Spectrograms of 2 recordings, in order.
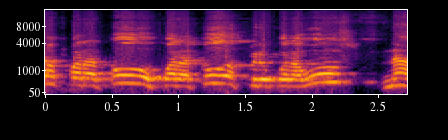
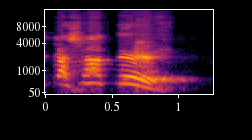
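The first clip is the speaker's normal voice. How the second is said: high, shouted command for silence; crowd's rebuke; 5 semitones higher than usual. Acted. Crowd answering the blind man's cry, scolding. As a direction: raise the pitch and silence him. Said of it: "la gente decía".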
